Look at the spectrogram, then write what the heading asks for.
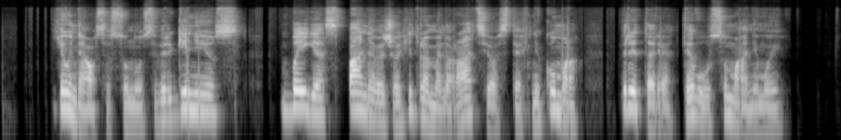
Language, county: Lithuanian, Vilnius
